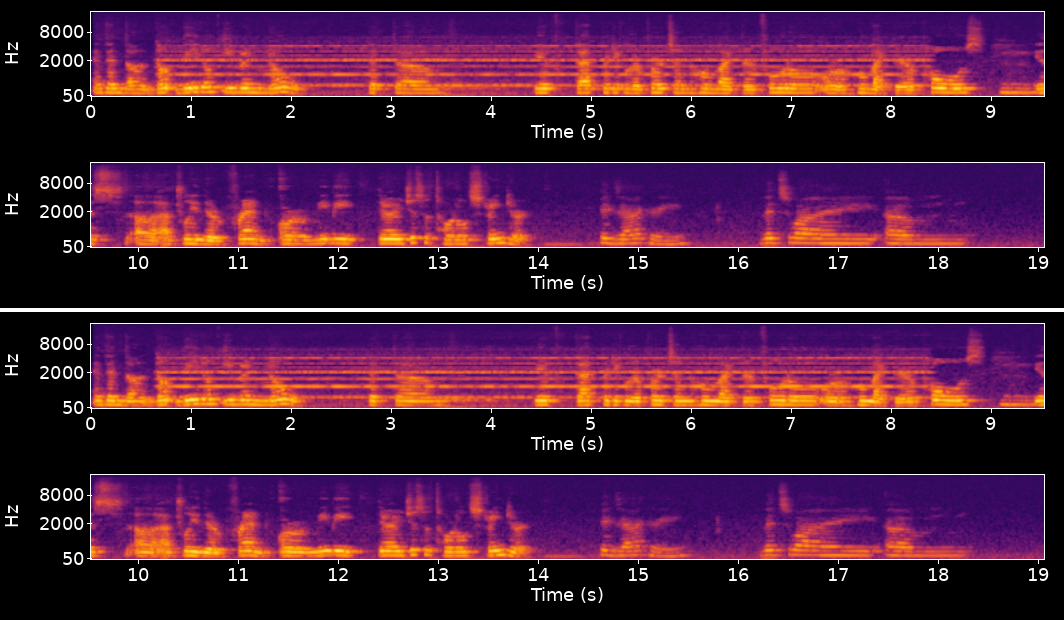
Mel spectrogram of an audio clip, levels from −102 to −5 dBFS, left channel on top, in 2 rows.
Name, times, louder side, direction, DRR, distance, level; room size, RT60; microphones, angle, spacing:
voice 1, 0.0-2.1 2.8-3.8 4.4-8.9 9.4-12.1 12.4-13.9, right 1 dB, 15° left, 1.4 m, -22 dB
sound 1, 0.6-8.4, right 3 dB, 15° right, 1.0 m, -33 dB
voice 2, 9.1-9.5 14.1-15.5 16.2-18.3, left 2 dB, 30° left, 0.4 m, -33 dB
3.6 x 2.3 x 2.5 m
head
